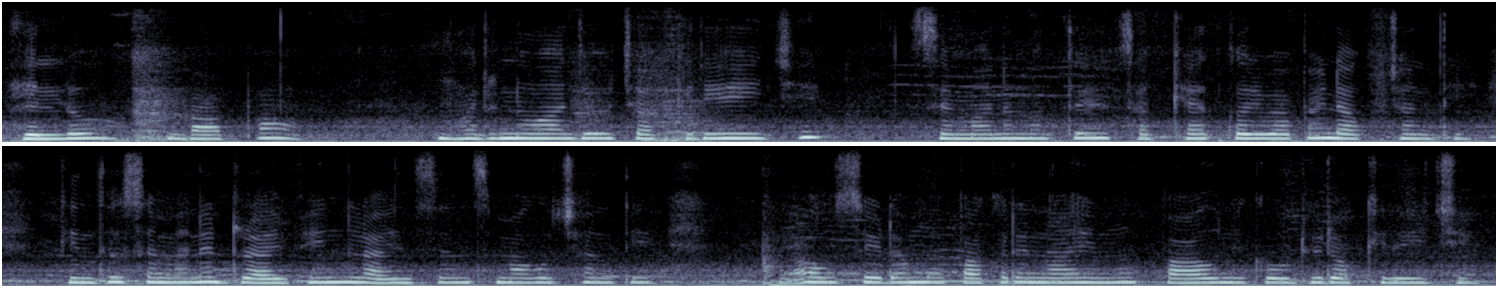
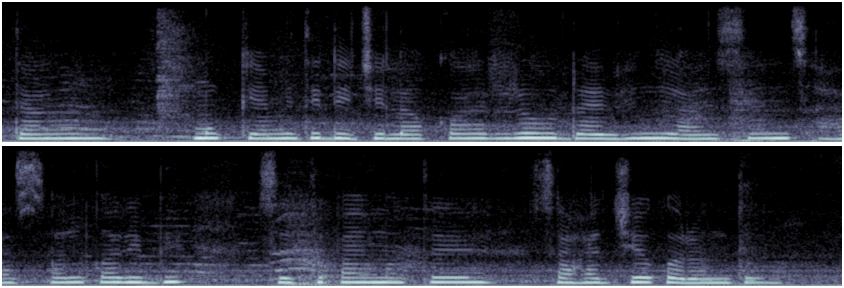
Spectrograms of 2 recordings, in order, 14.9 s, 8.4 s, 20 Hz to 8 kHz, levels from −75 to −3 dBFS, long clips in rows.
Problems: constant background noise, continuous background conversations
